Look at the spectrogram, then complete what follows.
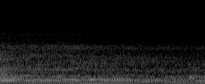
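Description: A steady low mechanical hum, like a motor or engine running continuously, over faint background noise.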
